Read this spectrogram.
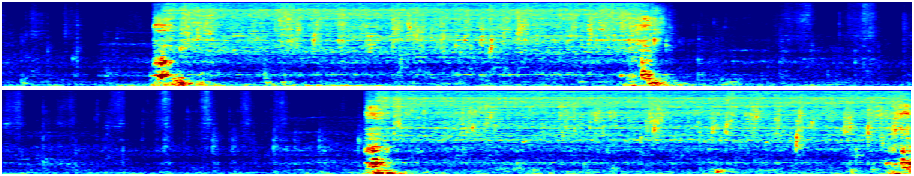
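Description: Electric clippers buzz loudly close by.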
